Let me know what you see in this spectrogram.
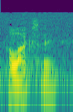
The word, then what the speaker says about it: Paluxy: Is that the way you pronounce that river, Paluxy? A good Texan, is it? Someone is nodding like this.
